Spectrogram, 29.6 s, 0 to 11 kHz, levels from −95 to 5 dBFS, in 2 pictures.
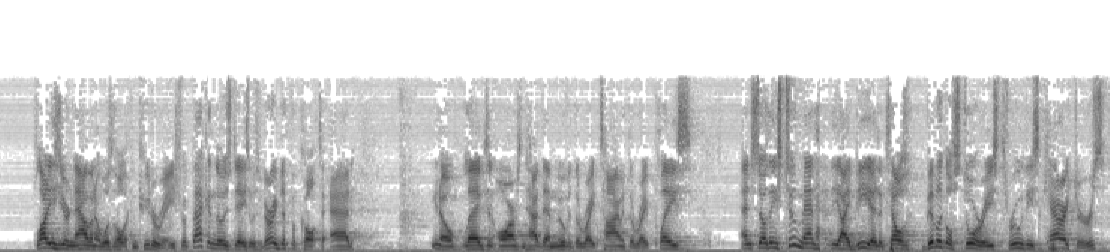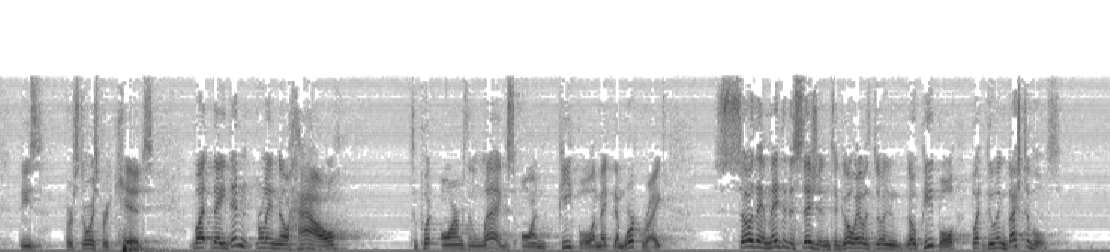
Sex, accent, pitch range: male, American, 115-180 Hz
